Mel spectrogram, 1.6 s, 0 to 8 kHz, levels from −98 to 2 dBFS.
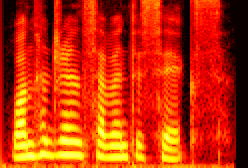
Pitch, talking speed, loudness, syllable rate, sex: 210 Hz, 155 wpm, -17 LUFS, 6.2 syllables/s, female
